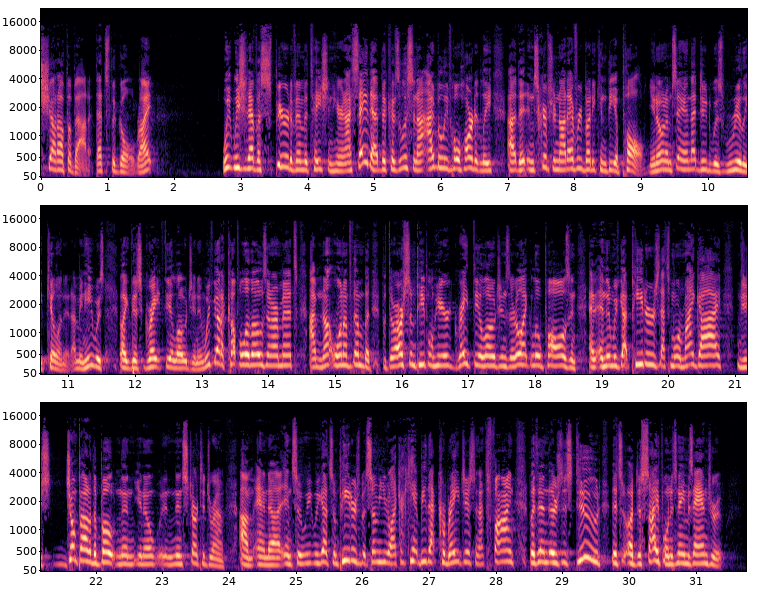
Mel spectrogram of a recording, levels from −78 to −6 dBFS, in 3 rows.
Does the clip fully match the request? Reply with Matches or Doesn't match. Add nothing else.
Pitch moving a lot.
Doesn't match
